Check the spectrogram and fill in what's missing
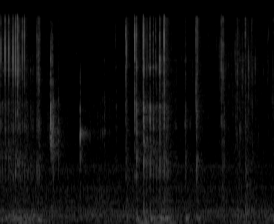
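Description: A dry, varnished, solid yellow-green soap bar, held in the hand, is scraped with a utility knife blade, and powdery shavings come off. Quick, crisp, bright scratches and clicks come in uneven bursts, each stopping almost at once with very little low end.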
